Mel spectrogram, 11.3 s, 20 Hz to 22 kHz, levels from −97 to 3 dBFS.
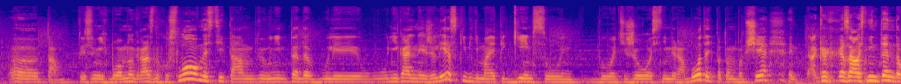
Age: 20-39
